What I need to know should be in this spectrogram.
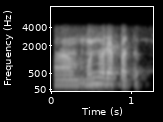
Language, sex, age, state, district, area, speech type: Kannada, male, 18-30, Karnataka, Uttara Kannada, rural, conversation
